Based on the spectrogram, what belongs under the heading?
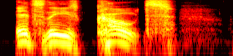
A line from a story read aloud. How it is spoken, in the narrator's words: Rand growled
